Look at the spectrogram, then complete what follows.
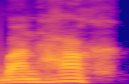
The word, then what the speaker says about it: Banach: আমার উচ্চারণটা ঠিক হয় না, বানহাক কয় ওরা, আমি খুলে বানাক কই, তোমরা বানাক বলবো না কখনো, বানহাক।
